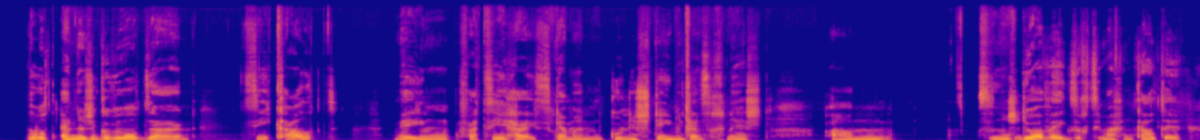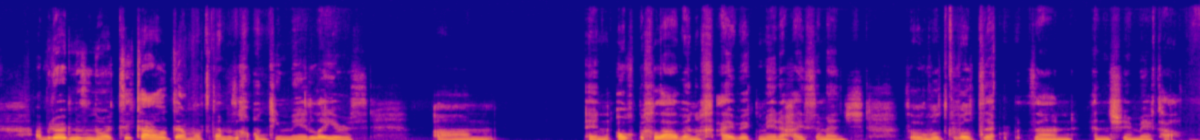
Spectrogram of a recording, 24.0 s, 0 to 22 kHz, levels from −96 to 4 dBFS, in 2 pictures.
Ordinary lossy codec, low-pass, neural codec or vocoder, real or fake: none; none; none; real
